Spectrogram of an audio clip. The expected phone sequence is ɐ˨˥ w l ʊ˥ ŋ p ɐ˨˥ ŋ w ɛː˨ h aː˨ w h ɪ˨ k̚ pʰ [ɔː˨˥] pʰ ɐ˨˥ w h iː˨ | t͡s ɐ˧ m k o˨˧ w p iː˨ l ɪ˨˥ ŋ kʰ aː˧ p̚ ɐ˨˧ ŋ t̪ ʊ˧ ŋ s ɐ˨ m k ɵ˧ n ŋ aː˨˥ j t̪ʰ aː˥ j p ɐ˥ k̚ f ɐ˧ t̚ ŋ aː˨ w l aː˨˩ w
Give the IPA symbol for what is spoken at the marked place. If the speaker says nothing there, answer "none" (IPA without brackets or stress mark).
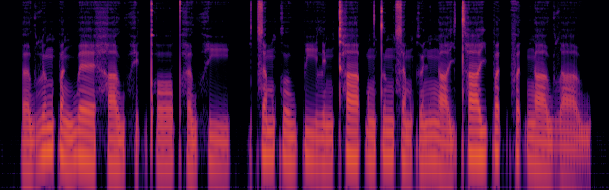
ɔː˨˧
